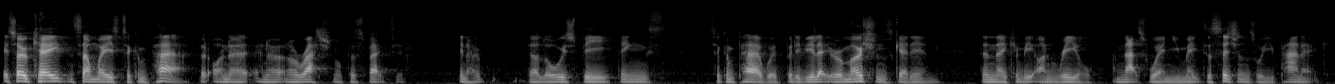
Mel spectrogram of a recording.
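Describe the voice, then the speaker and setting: A man hosting and moderating a live conference session, giving calm, explanatory advice from the stage. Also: fairly low pitch, fairly quick. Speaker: host and moderator.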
